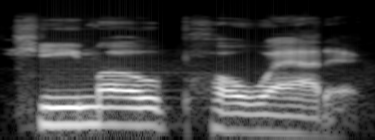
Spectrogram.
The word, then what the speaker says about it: hematopoietic: Hemopoietic is how I've heard most professors pronounce it. I'm gonna I'm copy pasting the word into chat. I pronounce it like hematopoietic.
